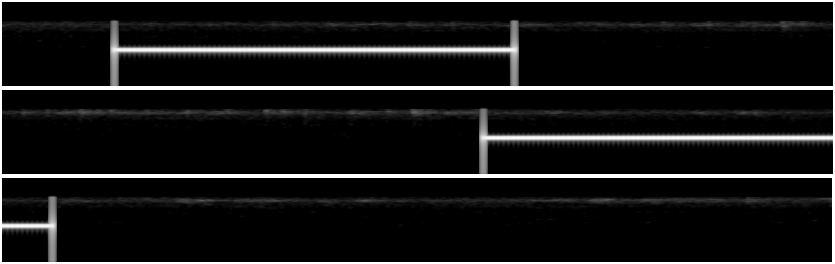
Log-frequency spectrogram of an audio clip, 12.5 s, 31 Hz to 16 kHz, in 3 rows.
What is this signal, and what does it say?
Ringback tone (North America), 440 + 480 Hz.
